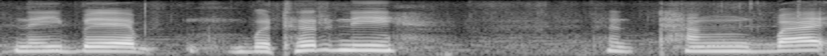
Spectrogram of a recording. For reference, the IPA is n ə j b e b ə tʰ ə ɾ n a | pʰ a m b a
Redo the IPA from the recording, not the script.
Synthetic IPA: n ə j b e b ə tʰ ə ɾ n i | tʰ a ŋ b a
